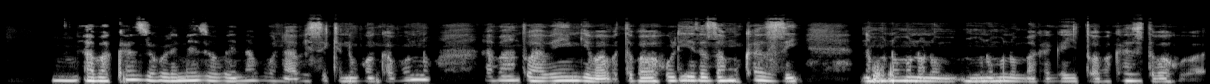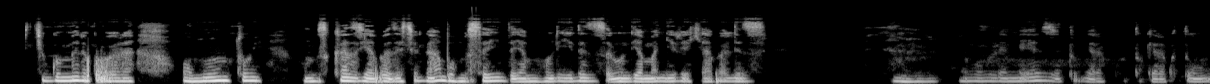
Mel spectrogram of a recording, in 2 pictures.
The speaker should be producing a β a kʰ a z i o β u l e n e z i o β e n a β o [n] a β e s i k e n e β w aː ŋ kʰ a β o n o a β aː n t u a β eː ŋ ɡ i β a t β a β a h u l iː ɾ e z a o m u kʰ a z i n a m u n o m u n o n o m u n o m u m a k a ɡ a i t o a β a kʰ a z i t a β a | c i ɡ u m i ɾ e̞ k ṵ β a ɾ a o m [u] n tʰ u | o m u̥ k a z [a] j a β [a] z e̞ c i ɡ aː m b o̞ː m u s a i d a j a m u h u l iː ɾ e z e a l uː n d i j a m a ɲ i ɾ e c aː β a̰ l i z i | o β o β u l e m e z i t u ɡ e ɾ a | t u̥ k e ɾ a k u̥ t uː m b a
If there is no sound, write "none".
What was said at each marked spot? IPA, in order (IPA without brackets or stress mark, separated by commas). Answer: n, uː, i, a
